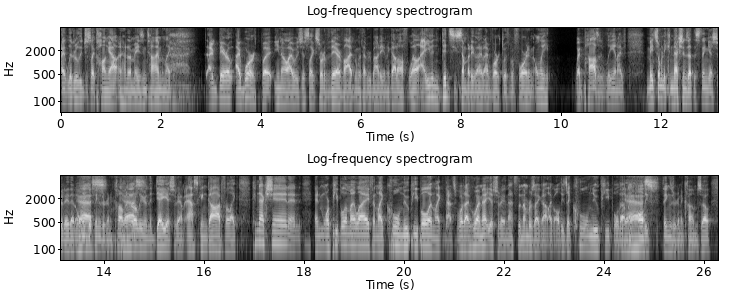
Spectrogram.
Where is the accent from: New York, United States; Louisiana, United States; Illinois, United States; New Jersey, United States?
New York, United States; New York City; moved away as an adult; also born or lived in Arizona; now in Los Angeles, United States; Well, I'm from Brooklyn, New York. I've born and raised in Brooklyn. That's my big part of who I am. It's part of my identity, my shtick.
